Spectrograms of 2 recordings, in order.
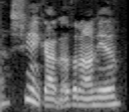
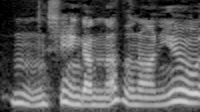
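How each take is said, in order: First: It is said in a casual, confident tone. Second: It is said in a creepy, suggestive tone.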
